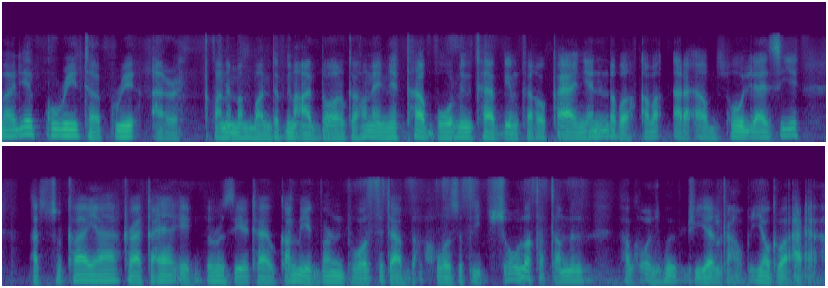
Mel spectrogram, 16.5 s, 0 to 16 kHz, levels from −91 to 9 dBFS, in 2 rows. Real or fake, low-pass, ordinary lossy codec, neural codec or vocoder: fake; 7.2 kHz; MP3, 96 kbps; codec, 16 kHz, 0.5 kbps, FunCodec, trained on Chinese and English, 25 frames a second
